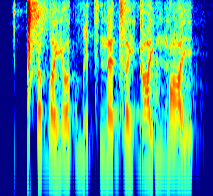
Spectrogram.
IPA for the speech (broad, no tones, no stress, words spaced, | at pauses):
ǀʰəbɐjɤ ɡ͡bit͡smɛd͡zəjɡɑj ŋ͡mɑj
